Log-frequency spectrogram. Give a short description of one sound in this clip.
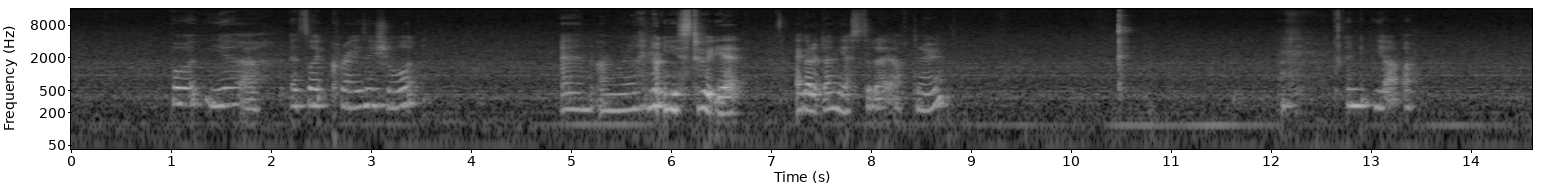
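A young woman talks casually and cheerfully, close to a microphone.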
